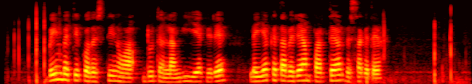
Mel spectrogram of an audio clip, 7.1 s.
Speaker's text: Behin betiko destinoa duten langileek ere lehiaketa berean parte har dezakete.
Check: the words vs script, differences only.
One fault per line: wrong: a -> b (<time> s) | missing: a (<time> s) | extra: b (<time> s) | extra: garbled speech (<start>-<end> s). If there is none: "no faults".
no faults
